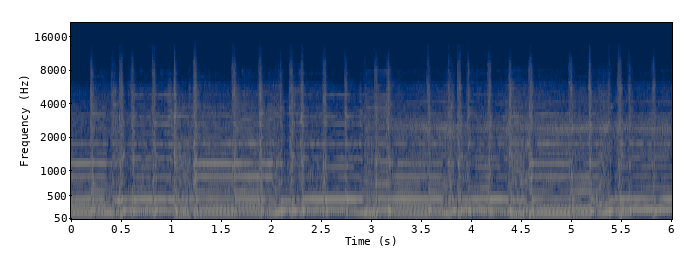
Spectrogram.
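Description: A guitar strummed live, chords ringing in a steady, even strumming rhythm.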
